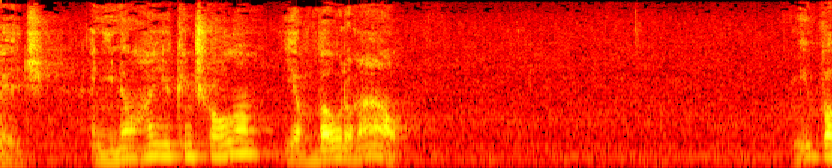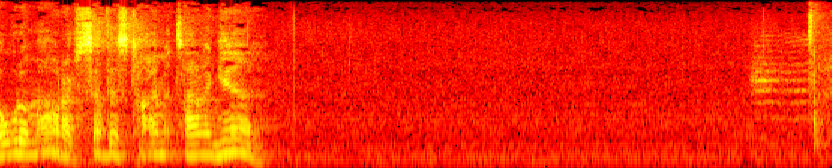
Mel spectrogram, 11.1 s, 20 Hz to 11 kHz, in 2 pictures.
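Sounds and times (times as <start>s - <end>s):
speech: 0.0s - 2.8s, 5.3s - 7.4s
steady low hum: 0.0s - 11.0s
pet cat meowing: 10.5s - 11.0s.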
